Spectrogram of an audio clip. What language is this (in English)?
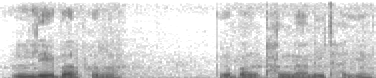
Bodo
